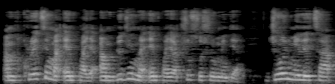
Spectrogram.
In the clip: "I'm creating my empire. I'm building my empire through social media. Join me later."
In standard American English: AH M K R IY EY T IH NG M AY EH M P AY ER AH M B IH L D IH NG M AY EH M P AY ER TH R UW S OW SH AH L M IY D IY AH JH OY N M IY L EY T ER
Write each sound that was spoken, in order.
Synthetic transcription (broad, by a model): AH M K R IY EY T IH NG M AY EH M P AY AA AH M B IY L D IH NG M AY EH M P AY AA T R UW S OW SH AH L M IY D IY AH JH OY N M IY L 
